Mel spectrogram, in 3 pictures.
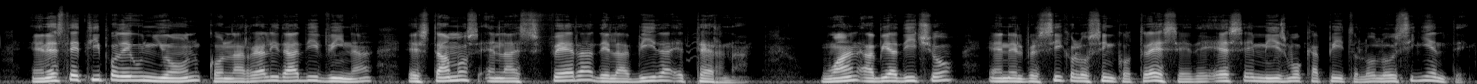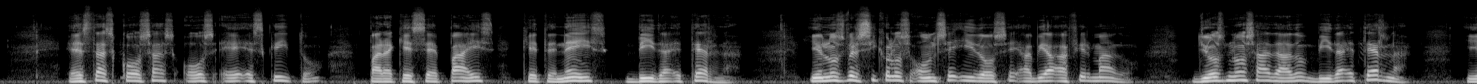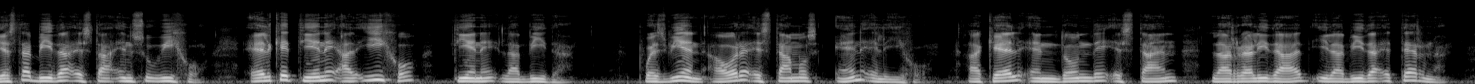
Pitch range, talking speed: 125-165 Hz, 120 wpm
